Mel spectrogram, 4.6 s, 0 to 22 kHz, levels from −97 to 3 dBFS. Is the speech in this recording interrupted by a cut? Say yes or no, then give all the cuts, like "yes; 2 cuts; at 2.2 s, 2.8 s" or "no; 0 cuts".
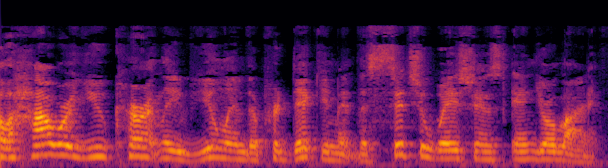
no; 0 cuts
